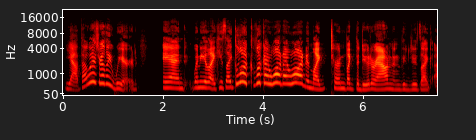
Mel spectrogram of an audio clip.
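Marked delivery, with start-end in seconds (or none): 3.4-4.9 high, loud imitation of a winner crowing; mock excited boast. Recapping the boy showing off his win, mock excited. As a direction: crow it in a raised, excited voice. Retelling a boy's boast of winning.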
